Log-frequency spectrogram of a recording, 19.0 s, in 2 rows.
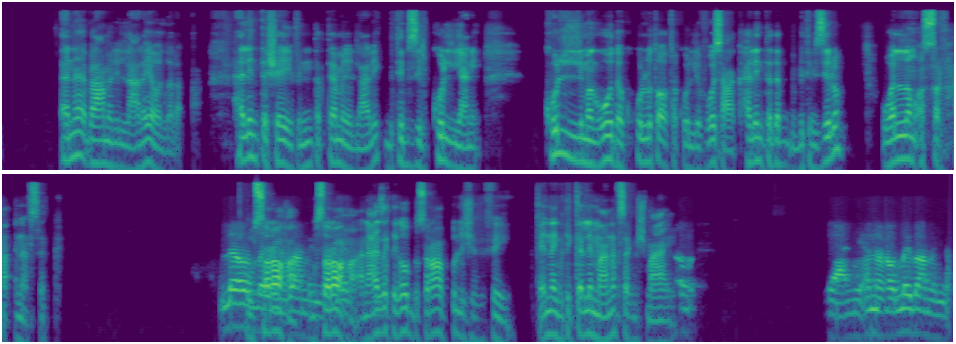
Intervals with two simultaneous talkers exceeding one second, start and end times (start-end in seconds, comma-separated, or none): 12.0-13.4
